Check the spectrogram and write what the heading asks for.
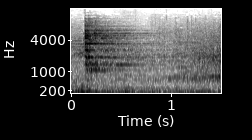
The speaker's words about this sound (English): Why didn't I hear the bell ring? What the hell just happened? Ding.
